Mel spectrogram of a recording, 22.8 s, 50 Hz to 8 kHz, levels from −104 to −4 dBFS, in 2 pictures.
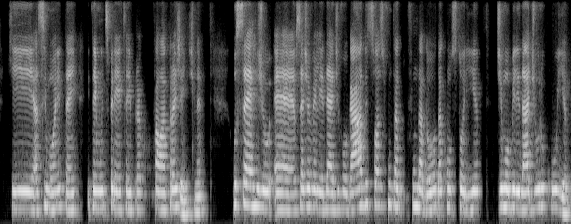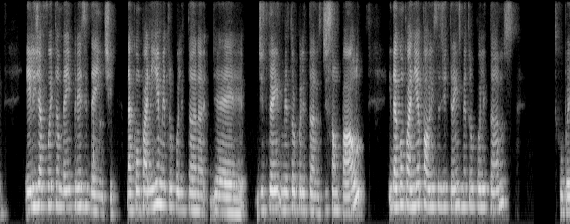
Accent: Brazilian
